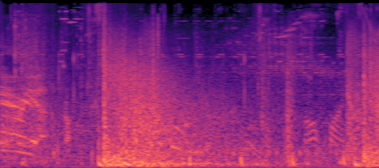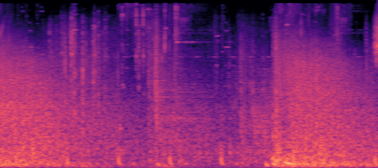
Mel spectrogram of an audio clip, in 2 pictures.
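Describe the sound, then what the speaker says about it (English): Gunfire in a shooter video game: a few sharp bursts of shots ring out at irregular intervals over a busy, noisy game soundscape, each burst loud and close. "Where did those shots even come from?"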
